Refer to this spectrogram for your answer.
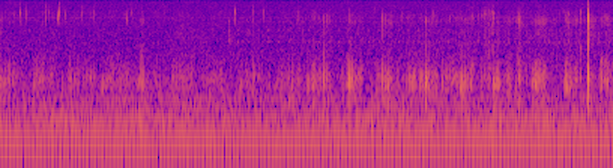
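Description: Quiet, dry crunching comes in quick, uneven bursts as a rabbit chews, with one sharper snap near the end. A steady low hum runs underneath throughout.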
